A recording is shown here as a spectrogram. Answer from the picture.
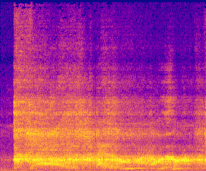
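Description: Anime soundtrack playing back: a steady rushing noise that starts suddenly a moment in and holds at an even level.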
